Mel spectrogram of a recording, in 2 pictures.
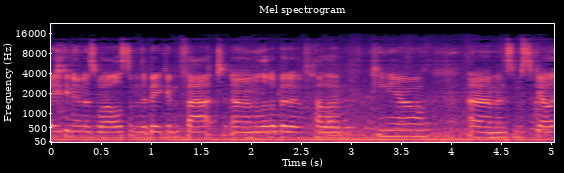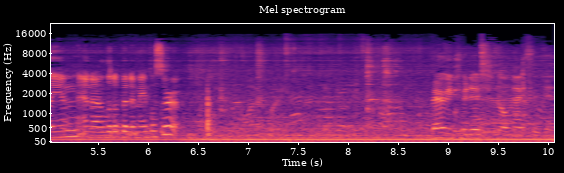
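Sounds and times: faint background chatter: 0.0s - 10.0s
cutlery clinking on plates: 8.1s - 8.6s.

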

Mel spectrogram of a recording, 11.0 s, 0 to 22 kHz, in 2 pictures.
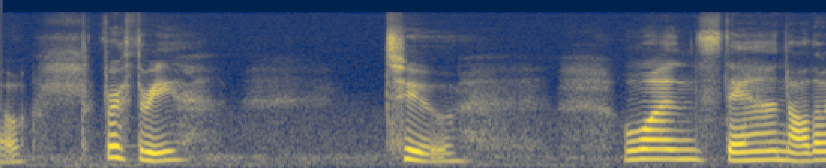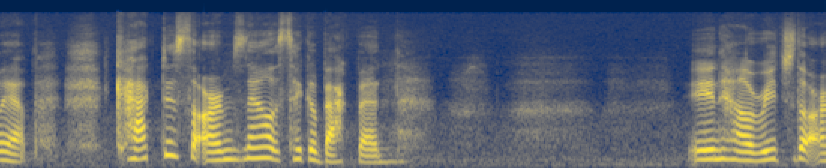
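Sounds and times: woman speaking: 0.0s - 1.3s, 4.2s - 8.3s, 10.1s - 11.0s
woman breathing softly: 1.2s - 2.4s, 3.0s - 4.2s, 8.2s - 10.1s.

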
